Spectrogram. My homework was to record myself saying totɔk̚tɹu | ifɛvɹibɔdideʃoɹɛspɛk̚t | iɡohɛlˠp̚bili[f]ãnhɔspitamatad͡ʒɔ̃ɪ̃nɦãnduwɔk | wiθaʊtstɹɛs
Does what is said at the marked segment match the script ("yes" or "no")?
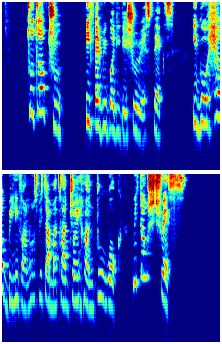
no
